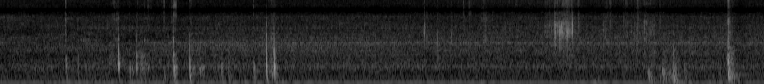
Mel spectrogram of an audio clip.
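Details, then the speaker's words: Cadillac CTS creaking and groaning from the front wheels when rolling slowly, only once the car is warm after about a five-minute drive, not when cold in the morning; cause unclear. Brake creaking. "Ça semble faire ça une fois que le véhicule est comme chaud. La première fois que je le prends le matin, quand je démarre, puis je sors de la cour ou je rentre dans la cour, je semble ne pas entendre ça."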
